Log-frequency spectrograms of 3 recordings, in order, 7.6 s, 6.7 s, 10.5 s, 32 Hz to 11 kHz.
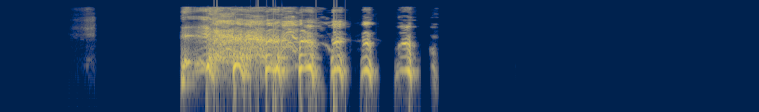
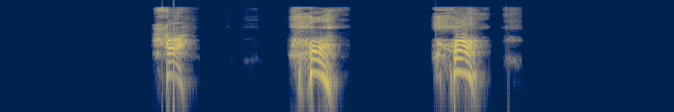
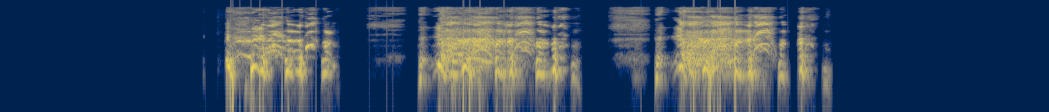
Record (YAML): cough_length: 7.6 s
cough_amplitude: 32767
cough_signal_mean_std_ratio: 0.39
exhalation_length: 6.7 s
exhalation_amplitude: 31398
exhalation_signal_mean_std_ratio: 0.31
three_cough_length: 10.5 s
three_cough_amplitude: 32562
three_cough_signal_mean_std_ratio: 0.48
survey_phase: beta (2021-08-13 to 2022-03-07)
age: 65+
gender: Male
wearing_mask: 'No'
symptom_cough_any: true
symptom_runny_or_blocked_nose: true
symptom_shortness_of_breath: true
symptom_sore_throat: true
symptom_diarrhoea: true
symptom_fatigue: true
symptom_fever_high_temperature: true
symptom_headache: true
symptom_change_to_sense_of_smell_or_taste: true
symptom_other: true
symptom_onset: 3 days
smoker_status: Never smoked
respiratory_condition_asthma: false
respiratory_condition_other: false
recruitment_source: Test and Trace
submission_delay: 1 day
covid_test_result: Positive
covid_test_method: ePCR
